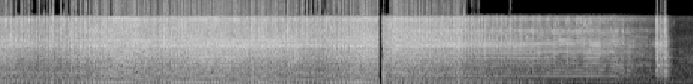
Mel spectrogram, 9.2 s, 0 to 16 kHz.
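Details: Old Snapper mower, 12.5 hp Briggs & Stratton single, revived after years sitting: catches and runs ragged at fast idle several seconds, then sags and quits, only running on primed fuel.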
